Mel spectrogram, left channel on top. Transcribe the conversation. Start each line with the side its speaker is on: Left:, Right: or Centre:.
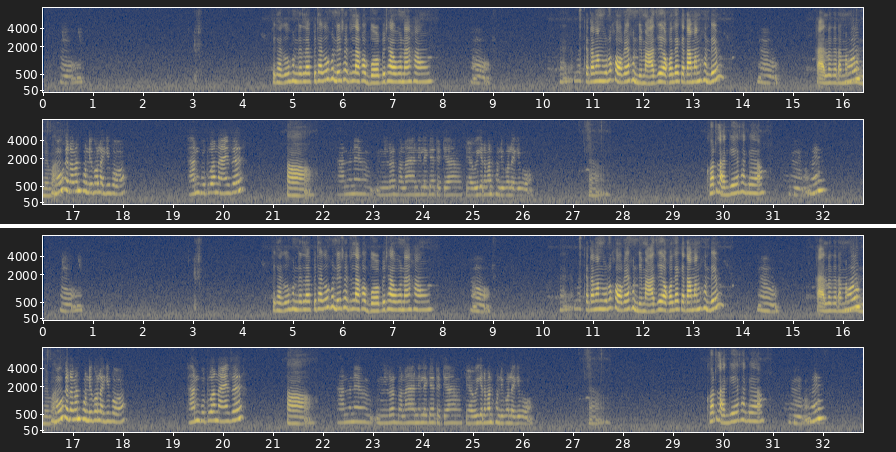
Right: অঁ। <unintelligible>
Centre: পিঠাকু খুন্দিলে পিঠাু খুন্দি থৈ দিলে আকৌ বৰ পিঠাও বনাই খাওঁ।
Right: অঁ।
Centre: সেইকাৰে কেইটামান বোলো সৰহকে খুন্দম আৰু আজি অকলে কেইটামান খুন্দিম।
Right: অঁ
Centre: কাইলৈ কেইটামান
Right: মইয়ো
Centre: খুন্দিম
Right: মইয়ো
Centre: আৰু
Right: কেইটামান খুন্দিব লাগিব। ধান বটোৱা নাই যে,
Centre: আহ
Right: ধান মানে মিলত বনাই আনিলেগৈ তেতিয়া পঠাগুৰি কেইটামান খুন্দিব লাগিব
Centre: আহ ঘৰত লাগিয়ে থাকে আ
Right: উম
